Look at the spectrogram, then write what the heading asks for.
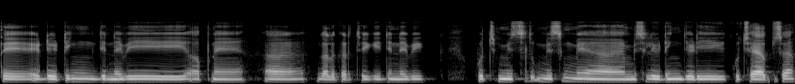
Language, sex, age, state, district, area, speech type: Dogri, male, 18-30, Jammu and Kashmir, Samba, rural, spontaneous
